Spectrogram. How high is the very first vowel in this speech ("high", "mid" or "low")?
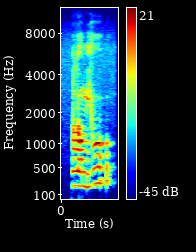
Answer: mid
